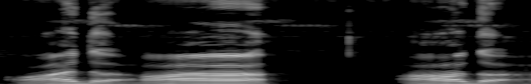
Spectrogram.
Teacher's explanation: আইনটি কে একটু মোটা করে গলা চিপে পড়বেন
